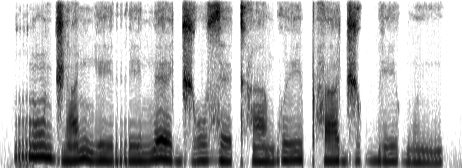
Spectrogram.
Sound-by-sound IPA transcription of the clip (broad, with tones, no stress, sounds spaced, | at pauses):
r ũ˦ d͡ʒ ã˨˦ ɲ eː˨ r e˨ n ɛ˦˨ d͡ʒ o˨˦ z ɛ˨ kʰ ã˨ ɡʷ eː˦ pʰ a˦ d͡ʒ ʊ˦ ɡ͡b eː˦ ɡʷ ĩ˨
